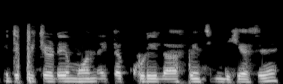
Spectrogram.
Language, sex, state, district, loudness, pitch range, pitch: Nagamese, male, Nagaland, Kohima, -16 LUFS, 130-140 Hz, 135 Hz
